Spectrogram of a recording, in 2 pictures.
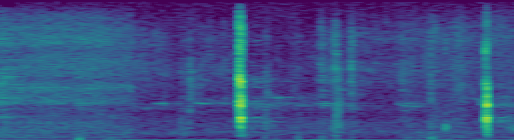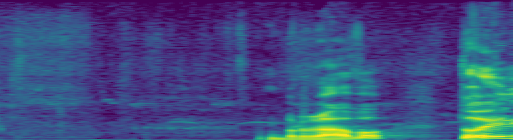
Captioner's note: click, click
